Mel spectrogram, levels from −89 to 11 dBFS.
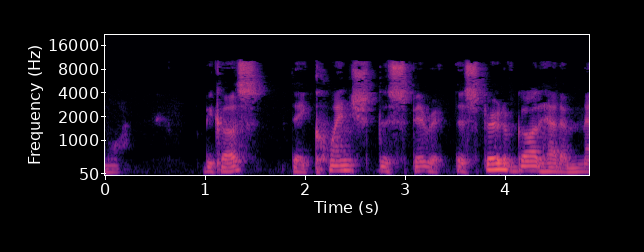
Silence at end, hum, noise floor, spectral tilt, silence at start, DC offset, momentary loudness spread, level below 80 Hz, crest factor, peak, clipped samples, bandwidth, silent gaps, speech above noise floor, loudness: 0 s; none; -63 dBFS; -3.5 dB/octave; 0 s; under 0.1%; 12 LU; -68 dBFS; 20 dB; -12 dBFS; under 0.1%; 11 kHz; none; 32 dB; -30 LUFS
